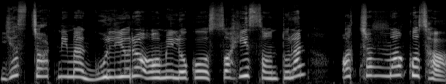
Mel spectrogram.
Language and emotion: Nepali, happy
